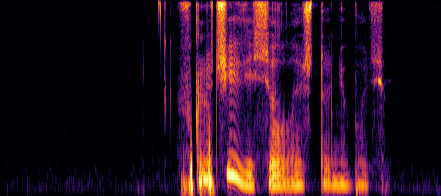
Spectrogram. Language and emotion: Russian, sad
